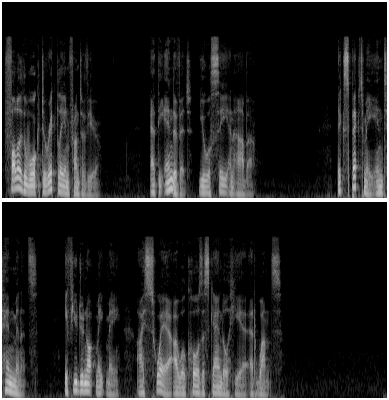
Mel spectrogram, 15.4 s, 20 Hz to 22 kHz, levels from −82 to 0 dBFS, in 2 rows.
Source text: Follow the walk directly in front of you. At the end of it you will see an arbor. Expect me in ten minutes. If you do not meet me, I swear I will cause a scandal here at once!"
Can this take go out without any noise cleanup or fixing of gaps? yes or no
yes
